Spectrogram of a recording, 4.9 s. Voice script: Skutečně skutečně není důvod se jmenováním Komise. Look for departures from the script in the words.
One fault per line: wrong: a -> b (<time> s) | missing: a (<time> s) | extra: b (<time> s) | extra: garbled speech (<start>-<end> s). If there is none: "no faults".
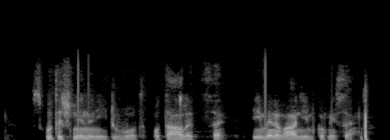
missing: skutečně (1.1 s)
extra: otálet (1.9 s)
